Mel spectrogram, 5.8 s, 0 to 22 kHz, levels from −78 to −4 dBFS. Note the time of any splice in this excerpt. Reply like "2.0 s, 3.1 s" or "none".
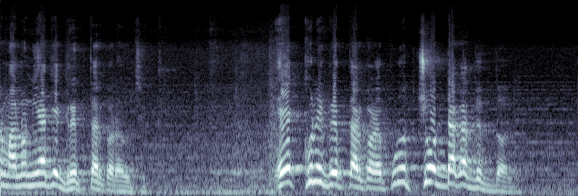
none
